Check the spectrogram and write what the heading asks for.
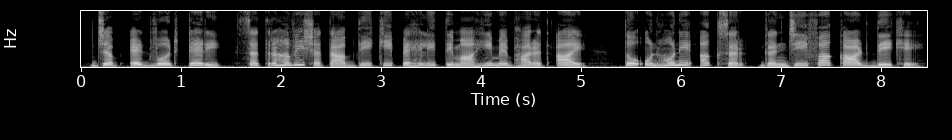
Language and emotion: Hindi, neutral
